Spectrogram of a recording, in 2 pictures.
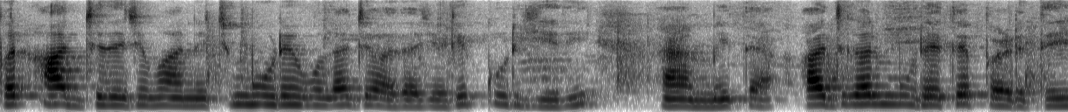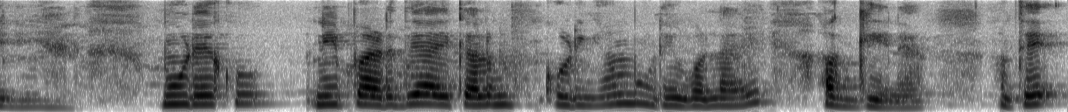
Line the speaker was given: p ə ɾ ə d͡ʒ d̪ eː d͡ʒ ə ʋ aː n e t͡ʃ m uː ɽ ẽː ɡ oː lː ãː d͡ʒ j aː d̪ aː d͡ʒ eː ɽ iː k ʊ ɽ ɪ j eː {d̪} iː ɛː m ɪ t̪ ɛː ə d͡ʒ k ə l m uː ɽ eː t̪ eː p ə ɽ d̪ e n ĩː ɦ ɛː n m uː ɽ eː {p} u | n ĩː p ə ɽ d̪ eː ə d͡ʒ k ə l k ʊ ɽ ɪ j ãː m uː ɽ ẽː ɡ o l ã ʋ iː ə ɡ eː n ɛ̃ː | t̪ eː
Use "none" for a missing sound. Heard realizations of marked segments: d̪, k

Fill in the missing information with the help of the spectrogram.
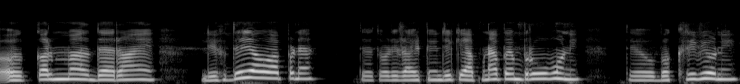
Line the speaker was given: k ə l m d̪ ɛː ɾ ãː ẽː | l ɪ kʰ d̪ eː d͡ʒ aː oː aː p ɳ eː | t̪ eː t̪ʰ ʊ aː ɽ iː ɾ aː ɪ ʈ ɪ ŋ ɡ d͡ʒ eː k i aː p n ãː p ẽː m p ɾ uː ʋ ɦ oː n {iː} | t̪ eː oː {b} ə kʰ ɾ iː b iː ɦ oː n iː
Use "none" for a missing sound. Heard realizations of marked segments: iː, b

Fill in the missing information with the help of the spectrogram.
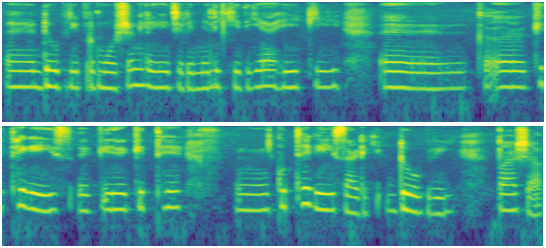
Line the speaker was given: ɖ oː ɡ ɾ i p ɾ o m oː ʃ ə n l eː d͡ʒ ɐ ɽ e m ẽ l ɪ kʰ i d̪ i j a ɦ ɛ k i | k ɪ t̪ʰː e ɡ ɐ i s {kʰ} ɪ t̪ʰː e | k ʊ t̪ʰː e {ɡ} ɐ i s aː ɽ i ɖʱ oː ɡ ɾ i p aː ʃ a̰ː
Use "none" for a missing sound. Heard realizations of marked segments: k, ɡ

